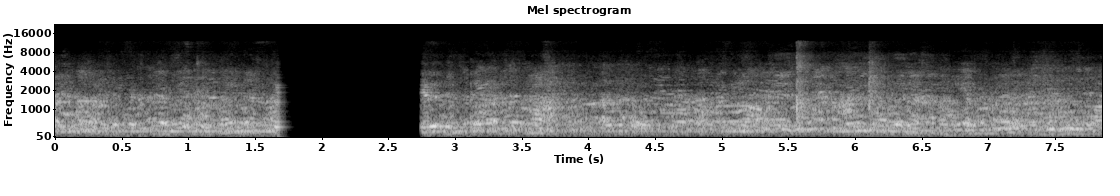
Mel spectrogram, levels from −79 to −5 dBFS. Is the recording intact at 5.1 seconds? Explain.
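No. A 50 Hz buzz with hash above it sits roughly 20 dB below the sound from 0.32 s to the end: video or display buzz from a screen or cable coupling in.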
